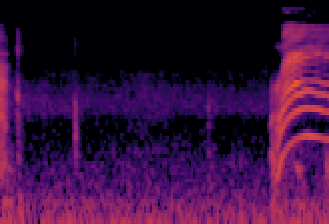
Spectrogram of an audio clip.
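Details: Noisy foster kitten complaining indoors: after a stretch of quiet room noise with faint taps, one loud meow begins, rising sharply then arching and falling.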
